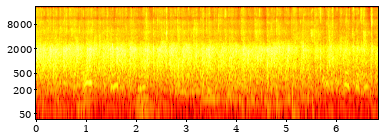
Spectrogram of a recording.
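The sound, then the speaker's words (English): An audience at a writing event applauds a panel. Full, steady clapping from many hands continues at an even level, with a voice faintly audible underneath. “But can you give my panel a round of applause, please?”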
